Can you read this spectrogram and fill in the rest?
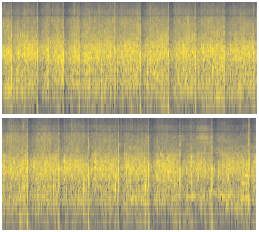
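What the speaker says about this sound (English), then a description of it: "So give Judah a big round of applause." Audience applauding a participant at a science show, a dense sustained burst of clapping from a full crowd, loud and steady throughout.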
